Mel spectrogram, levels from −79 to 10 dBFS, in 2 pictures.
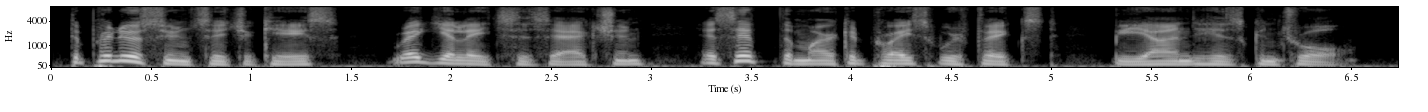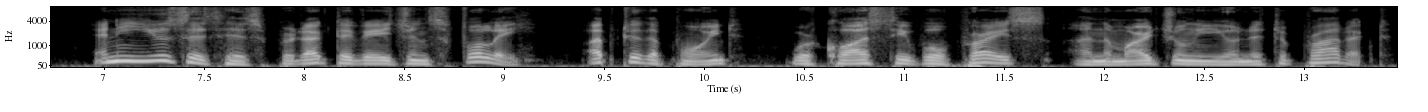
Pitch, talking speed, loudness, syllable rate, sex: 120 Hz, 180 wpm, -20 LUFS, 5.5 syllables/s, male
